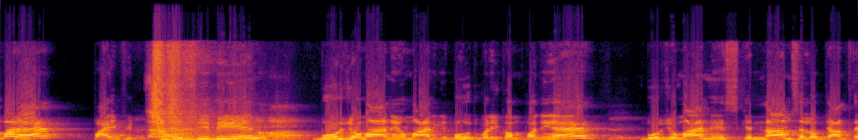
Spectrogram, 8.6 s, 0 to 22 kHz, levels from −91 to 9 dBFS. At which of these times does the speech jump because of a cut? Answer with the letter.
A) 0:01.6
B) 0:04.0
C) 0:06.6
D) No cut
A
